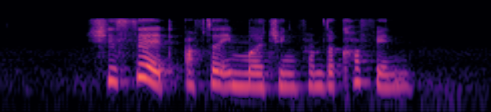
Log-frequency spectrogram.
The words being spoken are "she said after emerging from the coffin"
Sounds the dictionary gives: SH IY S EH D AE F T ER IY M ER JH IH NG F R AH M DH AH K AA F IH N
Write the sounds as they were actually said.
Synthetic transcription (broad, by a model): SH IY S EH D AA F T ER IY M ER JH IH NG F R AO M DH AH K AA F IH N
